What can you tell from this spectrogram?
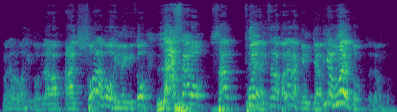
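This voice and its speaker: Man, pastor, sermon, high-pitched, echoey hall, off-mic, loud and soft swings. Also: very animated, moderate pace, hardly any pauses, recorded from a distance. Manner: preaching with swings between loud exclamations and low asides, often saying "hermano". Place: church sanctuary.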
